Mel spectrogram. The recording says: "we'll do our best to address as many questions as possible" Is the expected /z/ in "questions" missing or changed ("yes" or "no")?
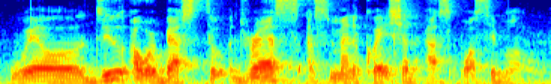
yes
